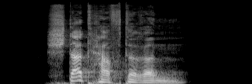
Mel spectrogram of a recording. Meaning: strong dative masculine/neuter singular comparative degree of statthaft
- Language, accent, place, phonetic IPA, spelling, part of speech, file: German, Germany, Berlin, [ˈʃtathaftəʁəm], statthafterem, adjective, De-statthafterem.ogg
